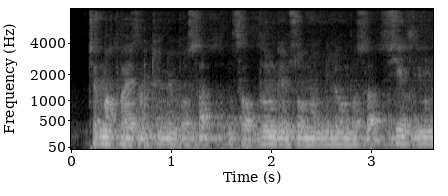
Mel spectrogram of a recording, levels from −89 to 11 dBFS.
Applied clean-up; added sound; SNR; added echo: neural separator model SepFormer DNS4.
